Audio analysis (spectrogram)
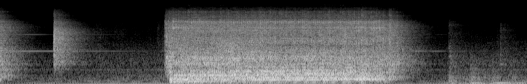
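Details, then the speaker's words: McCulloch Mac Cat 18 two-stroke chainsaw, first start during start-on-spray test before fuel and oil line repair: starts after a pull, buzzes to strong high rev, holds steady, drops to clean idle; started right up, runs well. "Wow. Well, that sounds really good. That started right up and sounds really good."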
